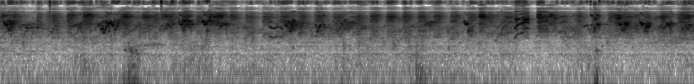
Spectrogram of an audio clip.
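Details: Budgerigars chirping together: a dense, continuous wash of high, scratchy chirps and short warbled notes from many overlapping birds, with a few sharper squawks and faint low thumps.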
